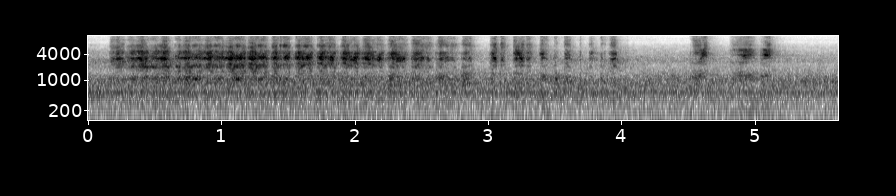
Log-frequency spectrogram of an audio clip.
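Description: An electric nail file spinning at 9,000 RPM works around the cuticle of a medium-length almond-shaped nail, giving a steady close grinding rasp that breaks into short bursts and pauses toward the end.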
